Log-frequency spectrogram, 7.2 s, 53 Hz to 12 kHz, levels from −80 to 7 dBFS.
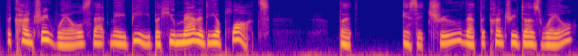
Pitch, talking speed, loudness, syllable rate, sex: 195 Hz, 150 wpm, -17 LUFS, 4.2 syllables/s, female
